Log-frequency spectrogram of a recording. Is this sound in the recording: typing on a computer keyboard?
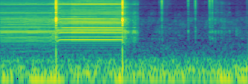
no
